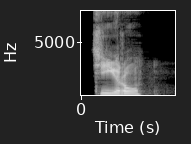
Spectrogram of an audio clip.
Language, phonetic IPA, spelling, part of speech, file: Russian, [ˈtʲirʊ], тиру, noun, Ru-ти́ру.ogg
- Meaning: dative singular of тир (tir)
